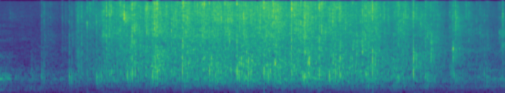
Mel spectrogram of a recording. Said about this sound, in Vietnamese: nếu à, các con thấy rằng là việc à, học theo thói quen nói chân thật sống chân thật ứng xử chân thật là tốt cho mình và mình có thể làm được thì hãy dâng cao tràng pháo tay thật lớn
